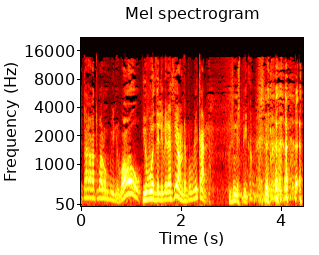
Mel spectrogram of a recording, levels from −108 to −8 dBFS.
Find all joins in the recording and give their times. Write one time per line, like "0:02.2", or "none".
0:01.2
